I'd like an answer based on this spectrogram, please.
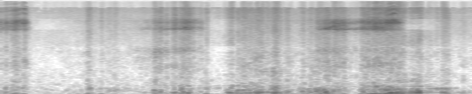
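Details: Buri, a flat-nosed Minuet kitten, snoring while asleep close up indoors, nose whistling with each breath: faint high whistles about every two seconds over soft low rumbling breaths in a quiet room.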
